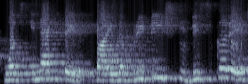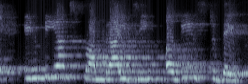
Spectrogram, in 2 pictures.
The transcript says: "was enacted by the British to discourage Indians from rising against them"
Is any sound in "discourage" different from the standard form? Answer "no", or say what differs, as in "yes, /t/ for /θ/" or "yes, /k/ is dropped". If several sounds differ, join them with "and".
no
